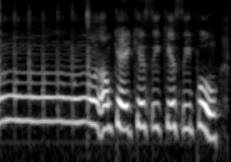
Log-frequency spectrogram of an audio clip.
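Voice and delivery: high, drawn-out cooing hum; singsong mockery of smitten lovers; mock lovey-dovey. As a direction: tease with a high kissy-baby coo. Mocking a couple's honeymoon bliss.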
